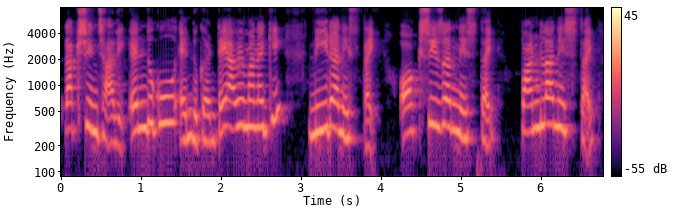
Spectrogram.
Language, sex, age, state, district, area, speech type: Telugu, female, 18-30, Telangana, Nizamabad, rural, spontaneous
